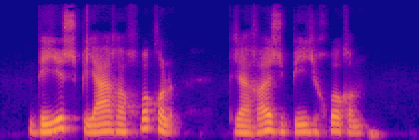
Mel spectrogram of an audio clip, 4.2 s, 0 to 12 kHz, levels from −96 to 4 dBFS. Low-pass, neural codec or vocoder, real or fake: 10.8 kHz; codec, 24 kHz, 0.9 kbps, WavTokenizer, large speech release; fake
